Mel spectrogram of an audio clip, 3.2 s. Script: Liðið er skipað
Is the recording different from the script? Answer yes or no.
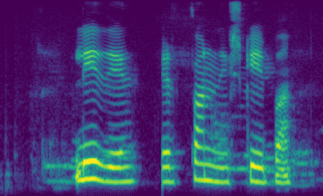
yes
